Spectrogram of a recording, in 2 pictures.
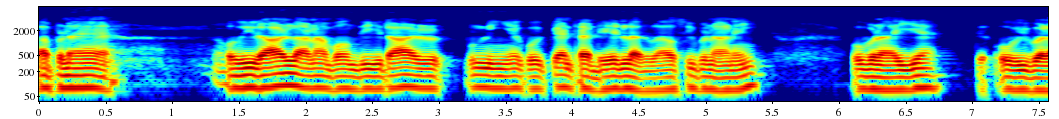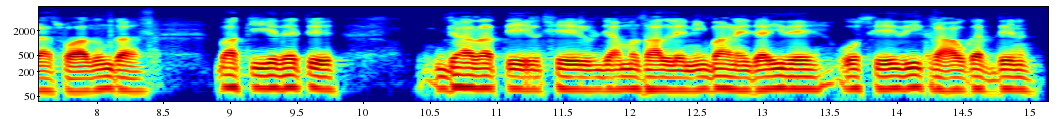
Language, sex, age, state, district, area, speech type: Dogri, male, 60+, Jammu and Kashmir, Reasi, rural, spontaneous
